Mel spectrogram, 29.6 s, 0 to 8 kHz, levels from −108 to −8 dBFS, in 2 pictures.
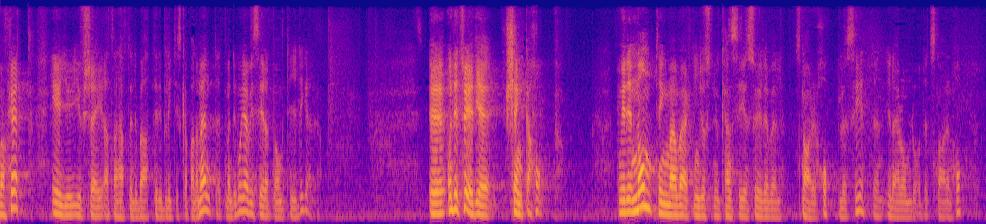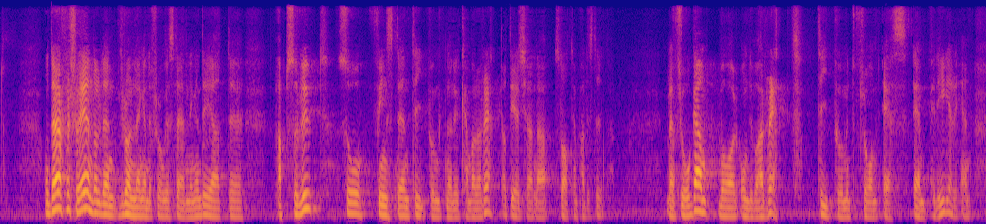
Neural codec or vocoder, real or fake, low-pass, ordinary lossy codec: codec, 16 kHz in and 24 kHz out, 1 kbps, XY-Tokenizer; fake; 7.2 kHz; AAC, 32 kbps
